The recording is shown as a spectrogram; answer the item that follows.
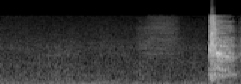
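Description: A person coughing once, sharply, near the end after a quiet stretch.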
